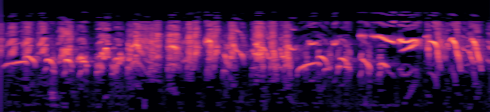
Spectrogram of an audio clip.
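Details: An old wild Oriental magpie-robin sings in the morning in the forest, a rich, varied stream of clear whistles with quick rising and falling slurs and sweeping notes, delivered almost without pause.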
